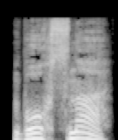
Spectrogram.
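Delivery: astonished exclamation. Acted. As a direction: gasp it out in amazement. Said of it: "поражённо воскликнула Лея".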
